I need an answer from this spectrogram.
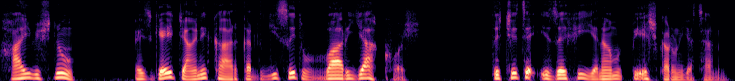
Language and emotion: Kashmiri, happy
